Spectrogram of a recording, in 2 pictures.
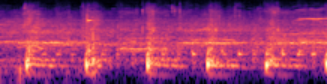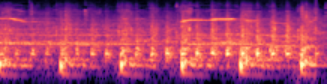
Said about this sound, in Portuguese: Vamos ver a torcida.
